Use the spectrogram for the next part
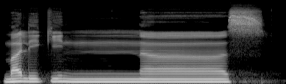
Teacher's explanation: کاف نون زیر کن، مالکن، نون الف زبر نا، مالکن نا، سین زیر سی، مالکن ناسی۔ آخر میں سین کا جو زیر ہے اس کو ہم ہٹا دیں گے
